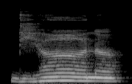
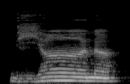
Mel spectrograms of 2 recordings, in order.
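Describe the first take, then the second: The two takes are said the same way.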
